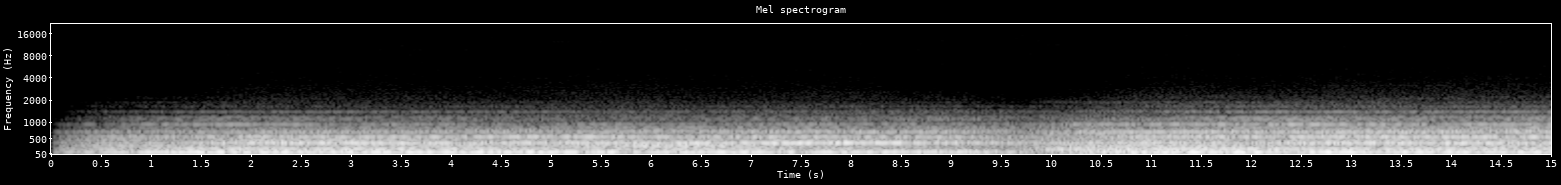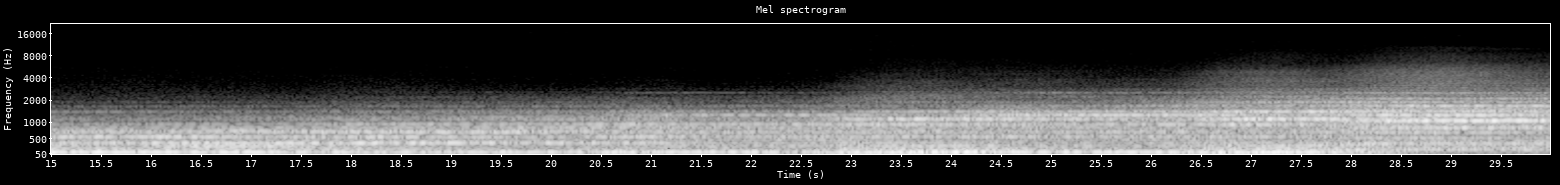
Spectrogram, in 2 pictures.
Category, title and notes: Soundscapes > Synthetic / Artificial
Complex shifting ambient drone 4
Calm major-to-minor looping drone made with layered and processed synths. Use as is or sample/edit/rework as you wish. See profile for more details.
